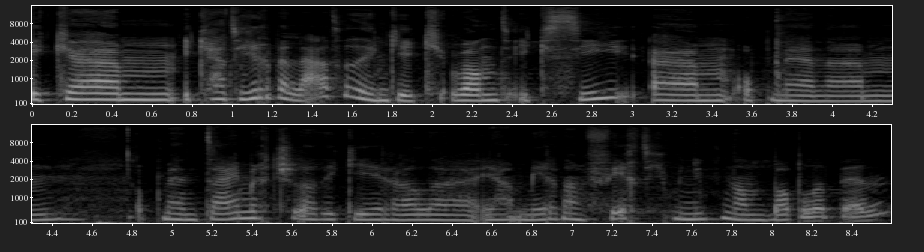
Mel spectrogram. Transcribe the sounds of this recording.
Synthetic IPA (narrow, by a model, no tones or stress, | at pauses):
ɪkəmɪkxaːətɦiːrbɛjla̰ːtədɛŋkɪkʋɑntɪ̰ksiʔəmɔpmɛjnəːmɔpmɛjntɑjmərt͡ʃədɑtɪkiːrɑlˠəːjaːmɪːrdɑnfeːrtə̥xmənytənɑnbɑbələbɛn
